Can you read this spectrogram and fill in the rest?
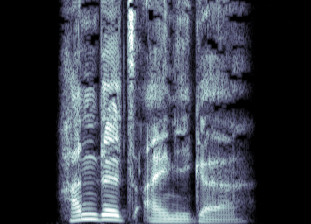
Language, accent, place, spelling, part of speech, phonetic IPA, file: German, Germany, Berlin, handelseiniger, adjective, [ˈhandl̩sˌʔaɪ̯nɪɡɐ], De-handelseiniger.ogg
- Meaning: inflection of handelseinig: 1. strong/mixed nominative masculine singular 2. strong genitive/dative feminine singular 3. strong genitive plural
